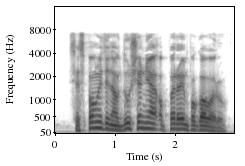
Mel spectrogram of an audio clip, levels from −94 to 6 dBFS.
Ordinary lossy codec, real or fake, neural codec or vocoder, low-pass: AAC, 64 kbps; real; none; 7.2 kHz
